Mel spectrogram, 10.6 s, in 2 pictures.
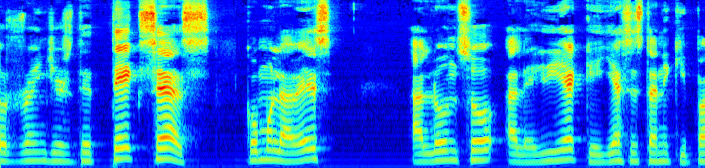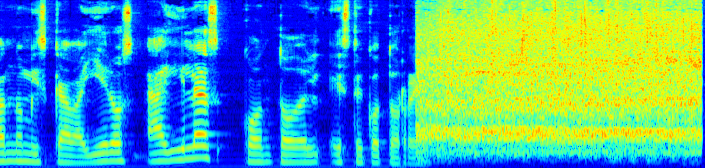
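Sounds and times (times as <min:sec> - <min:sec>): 
speech: 0:00.0 - 0:09.0
standing ovation applause: 0:08.4 - 0:10.5.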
